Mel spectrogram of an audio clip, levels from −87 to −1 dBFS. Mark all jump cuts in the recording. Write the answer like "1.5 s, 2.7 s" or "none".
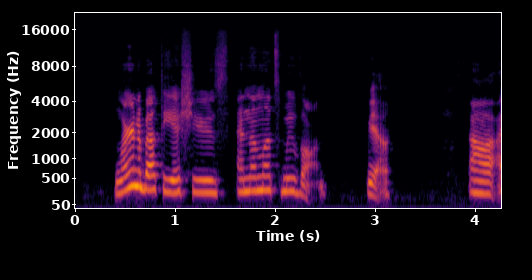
none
